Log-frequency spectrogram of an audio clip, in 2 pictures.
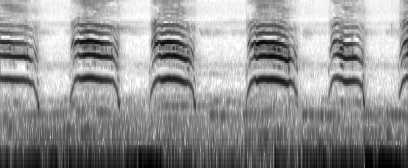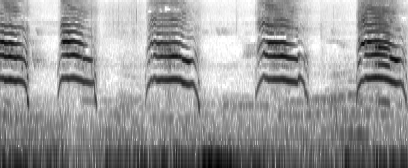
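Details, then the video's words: Kitten wailing for its absent mother, loud and insistent: about eleven short, high, bowed meows in quick succession, nearly one every three-quarters of a second, over a faint low hum. "Suara anak kucing menangis memanggil ibunya"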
